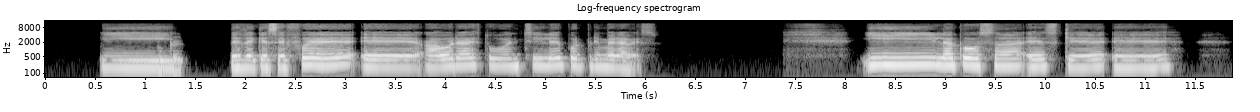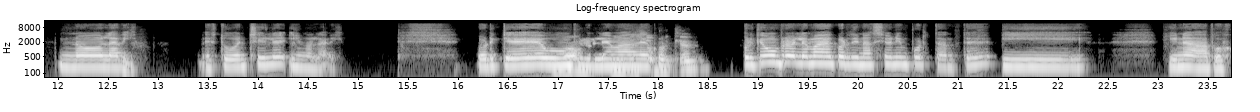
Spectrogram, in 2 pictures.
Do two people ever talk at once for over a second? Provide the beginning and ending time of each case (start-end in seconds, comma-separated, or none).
16.9-18.1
